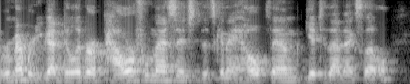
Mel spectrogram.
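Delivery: ordinary delivery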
